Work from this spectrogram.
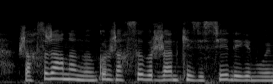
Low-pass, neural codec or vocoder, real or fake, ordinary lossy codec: none; none; real; none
